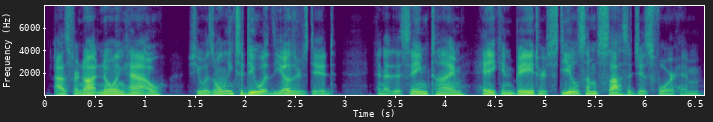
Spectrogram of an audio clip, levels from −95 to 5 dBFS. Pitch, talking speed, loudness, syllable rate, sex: 130 Hz, 245 wpm, -19 LUFS, 5.7 syllables/s, male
